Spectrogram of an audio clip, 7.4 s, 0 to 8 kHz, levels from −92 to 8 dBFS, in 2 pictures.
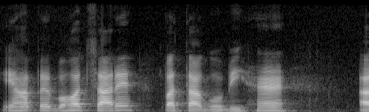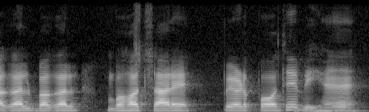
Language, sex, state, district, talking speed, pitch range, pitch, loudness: Hindi, male, Jharkhand, Palamu, 120 wpm, 130-145 Hz, 140 Hz, -19 LUFS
